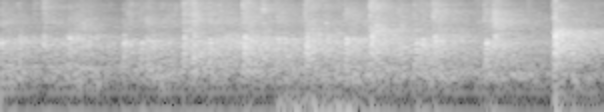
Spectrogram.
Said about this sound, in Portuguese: palmas para esse grupo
